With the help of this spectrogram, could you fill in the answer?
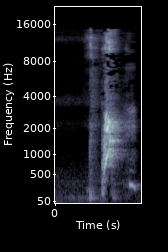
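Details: A 12-week-old male Shih Tzu puppy, just after his first bath, answers a request to speak with one short, sharp, high bark. A faint softer yelp follows it.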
